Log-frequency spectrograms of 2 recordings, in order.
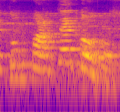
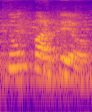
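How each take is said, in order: First: It is said with insistent, pressing emphasis. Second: It is said in a plain, neutral way.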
